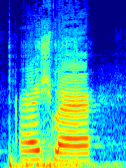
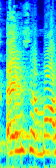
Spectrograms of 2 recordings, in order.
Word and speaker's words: ASMR: That's not pronounced ASMR. – It's ASMR. It's an acronym.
